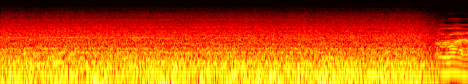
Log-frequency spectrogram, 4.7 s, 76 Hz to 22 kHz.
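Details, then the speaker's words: 1999 Jeep Cherokee XJ after power steering pump and high-pressure line replacement, during bleeding with most air out: engine idles smoothly with steady low hum, no pump whine or groaning; power steering sounds normal. "think everything sounds good with it I have most of the air out of it I'm gonna call it good on the bleeding"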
